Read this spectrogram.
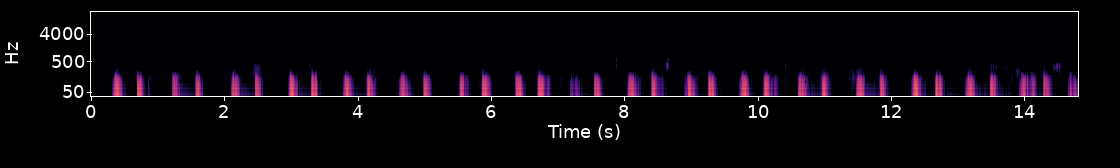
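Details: heartbeat recorded while resting in bed late at night before sleep; soft, steady lub-dub at about 70 beats a minute with faint room noise; normal resting heartbeat.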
